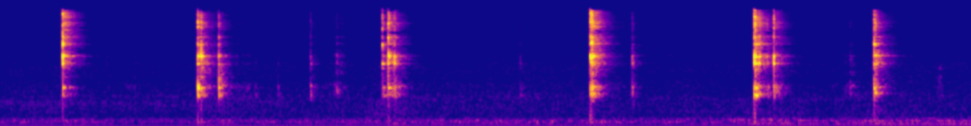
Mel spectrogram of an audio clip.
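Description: Two Bakelite bangles knocked against each other by hand: about six hard clunks, roughly a second apart and unevenly spaced, with a few lighter taps between. The dull clunk is apparently indicative of genuine Bakelite.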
